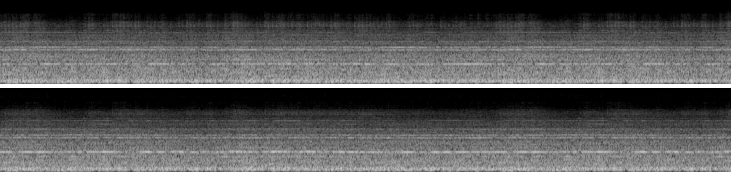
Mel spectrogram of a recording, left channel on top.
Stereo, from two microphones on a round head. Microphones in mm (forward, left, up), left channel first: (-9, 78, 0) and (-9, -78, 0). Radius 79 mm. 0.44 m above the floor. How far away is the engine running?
About 1.8 m.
